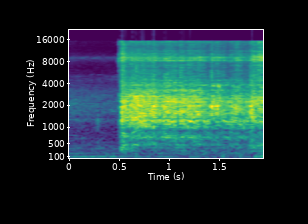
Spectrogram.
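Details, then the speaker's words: Honda Vario CW 110 scooter that stutters and nearly stalls on bumpy roads; likely a faulty side-stand switch rather than the plug. Quick catch, then a steady even idle buzz with no misfire or stumble, normal start and idle. "motor iniya bagus dan tidak tidak ada permasalahan ya"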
